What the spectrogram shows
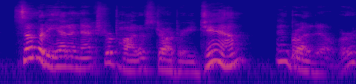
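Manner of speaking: plain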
